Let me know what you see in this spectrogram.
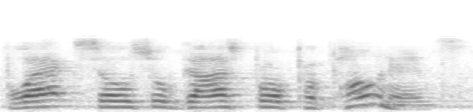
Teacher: notice how I put more stress on proponents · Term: focus word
